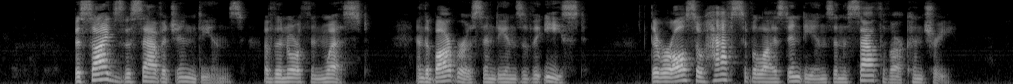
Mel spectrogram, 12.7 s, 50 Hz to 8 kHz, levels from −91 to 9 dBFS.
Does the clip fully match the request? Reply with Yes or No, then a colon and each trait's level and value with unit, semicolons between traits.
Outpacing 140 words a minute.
No: slow, 135 wpm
